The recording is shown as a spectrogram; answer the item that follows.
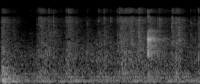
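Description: Plastic packaging rustling and crinkling as a gold plastic mailer is handled and a plastic thank-you bag is pulled out of it, with one sharp crackle about one and a half seconds in.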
